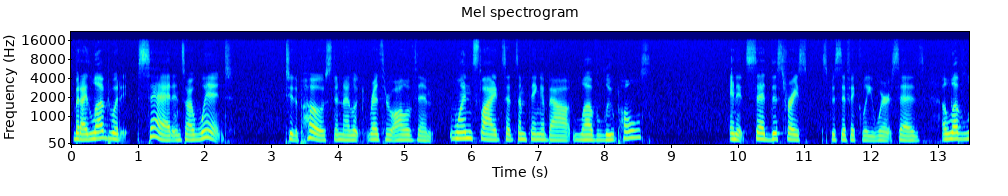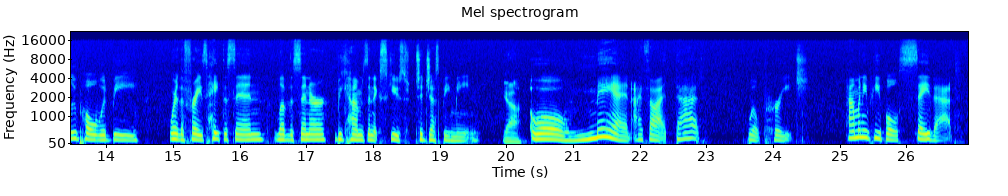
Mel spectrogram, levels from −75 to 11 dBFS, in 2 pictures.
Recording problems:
hiss; noticeable; throughout; 20 dB below the speech

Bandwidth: 16 kHz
